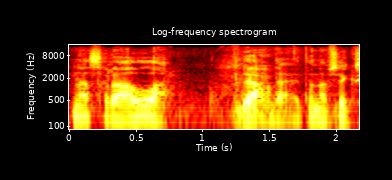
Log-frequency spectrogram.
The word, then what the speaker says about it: Насралла: Ну, а почему-то Насралу они произносят как Насралах. А, для того, чтобы звали. Да. Господа, по-настоящему он звучит Насралла.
